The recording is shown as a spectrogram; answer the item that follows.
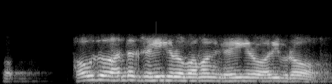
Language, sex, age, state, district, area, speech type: Manipuri, male, 60+, Manipur, Churachandpur, urban, conversation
